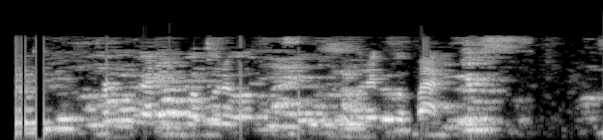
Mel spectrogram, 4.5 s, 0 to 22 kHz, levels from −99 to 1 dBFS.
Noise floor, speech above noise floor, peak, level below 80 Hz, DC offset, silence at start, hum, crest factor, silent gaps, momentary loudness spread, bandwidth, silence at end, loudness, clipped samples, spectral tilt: -35 dBFS; 21 dB; 0 dBFS; -60 dBFS; under 0.1%; 0.1 s; none; 14 dB; none; 6 LU; 7.8 kHz; 0 s; -14 LUFS; under 0.1%; -3 dB/octave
